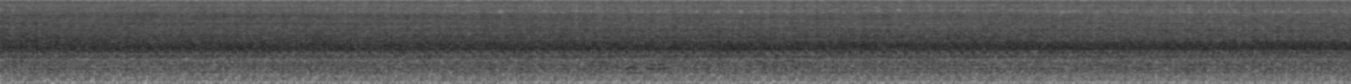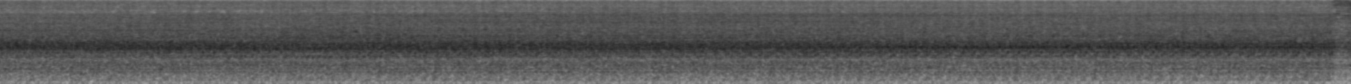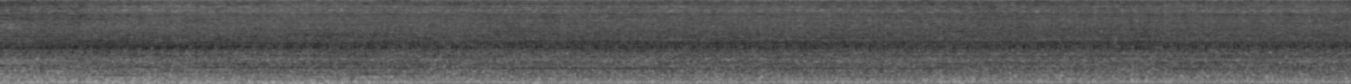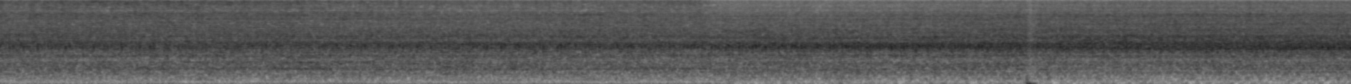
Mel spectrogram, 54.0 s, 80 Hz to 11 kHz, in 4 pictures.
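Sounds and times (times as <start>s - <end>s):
sawmill saw drone with whine: 0.0s - 54.0s.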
